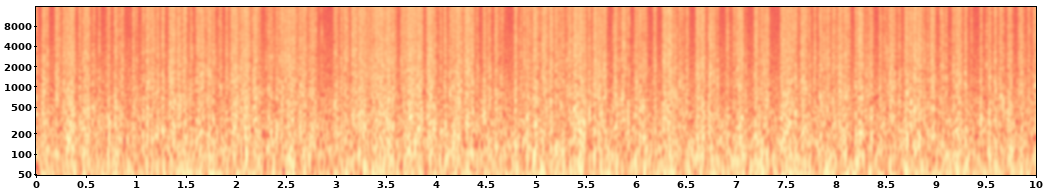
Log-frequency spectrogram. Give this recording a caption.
brown noise fm distortion
Brown noise generated with Cool Edit 96. Applied distortion.
mono, distortion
